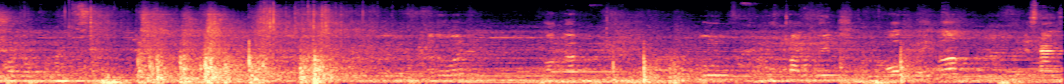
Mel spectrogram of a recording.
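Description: Thuds and scuffs of wrestlers' feet and bodies on the ring mat, bunched in the first few seconds with the sharpest thud about three seconds in, over steady background music and voices.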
